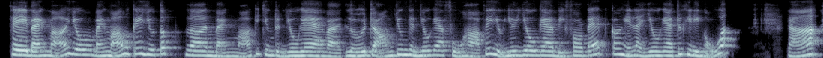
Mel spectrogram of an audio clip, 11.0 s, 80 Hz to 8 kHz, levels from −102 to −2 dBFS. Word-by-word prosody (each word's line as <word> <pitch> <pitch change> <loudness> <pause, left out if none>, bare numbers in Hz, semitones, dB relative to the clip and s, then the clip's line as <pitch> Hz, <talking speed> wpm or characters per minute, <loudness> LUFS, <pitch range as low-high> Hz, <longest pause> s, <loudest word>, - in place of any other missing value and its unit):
Thì 240 -3 +6
bạn 210 -1 +3
mở - - -1
You 250 -1 +1
bạn 200 0 +1
mở 220 +3 +1
một 300 - +1
cái 290 -1 +1
YouTube 295 +4 -1 0.2
lên, 220 -4 0
bạn 180 0 -3
mở 170 +4 -5
cái 290 - -6
chương 240 -5 -1
trình 205 -4 -3
yoga 200 0 +2
và 175 -2 -1
lựa 205 0 +2
trọn 200 -3 0
chương 255 0 +3
trình 220 -5 +1
yoga 225 +2 0
phù 195 -4 -2
hợp, 175 -4 -3
ví 290 +1 0
dụ 225 - +1
như 220 +3 0
"Yoga 225 -1 0
before 200 +2 -3
bed", 255 +6 0
có 280 -2 -2
nghĩa 240 -6 +1
là 220 0 -2 0.2
yoga 210 0 +1
trước 240 +7 -1
khi 265 -3 0
đi 210 - +2
ngủ 195 - -3
á. 360 - +4 0.8
Đó, 200 +9 +4
215 Hz, 220 wpm, -24 LUFS, 200-245 Hz, 0.8 s, Thì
